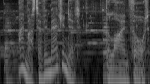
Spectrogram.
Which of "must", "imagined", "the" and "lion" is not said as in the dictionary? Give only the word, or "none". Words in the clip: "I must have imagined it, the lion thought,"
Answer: none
